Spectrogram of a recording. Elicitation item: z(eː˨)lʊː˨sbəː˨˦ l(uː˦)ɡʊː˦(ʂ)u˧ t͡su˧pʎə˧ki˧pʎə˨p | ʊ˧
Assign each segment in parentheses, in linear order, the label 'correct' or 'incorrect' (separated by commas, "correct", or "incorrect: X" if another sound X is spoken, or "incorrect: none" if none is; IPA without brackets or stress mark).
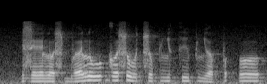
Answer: correct, correct, incorrect: s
